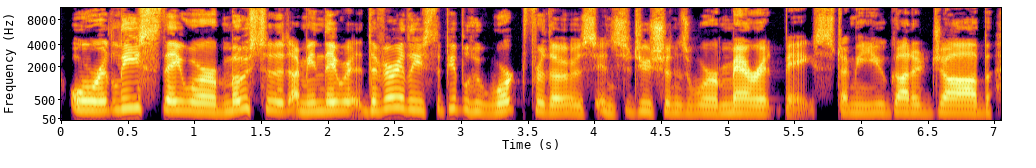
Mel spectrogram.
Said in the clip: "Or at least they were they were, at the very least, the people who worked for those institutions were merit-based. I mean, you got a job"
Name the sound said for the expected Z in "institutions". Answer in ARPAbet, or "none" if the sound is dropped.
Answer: Z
